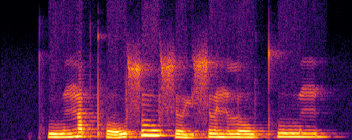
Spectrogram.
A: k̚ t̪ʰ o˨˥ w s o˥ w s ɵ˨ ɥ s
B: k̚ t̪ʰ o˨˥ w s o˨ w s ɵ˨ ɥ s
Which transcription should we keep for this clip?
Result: A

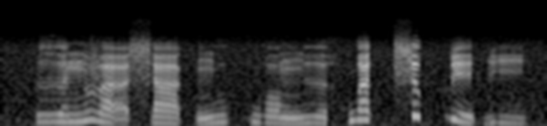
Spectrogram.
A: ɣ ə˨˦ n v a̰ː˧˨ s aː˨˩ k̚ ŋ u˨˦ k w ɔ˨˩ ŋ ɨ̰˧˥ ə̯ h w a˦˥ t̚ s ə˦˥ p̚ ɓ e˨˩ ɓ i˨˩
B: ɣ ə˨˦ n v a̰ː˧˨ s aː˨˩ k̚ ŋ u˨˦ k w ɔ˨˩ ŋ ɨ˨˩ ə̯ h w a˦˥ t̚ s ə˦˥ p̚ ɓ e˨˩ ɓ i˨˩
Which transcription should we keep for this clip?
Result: B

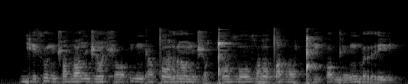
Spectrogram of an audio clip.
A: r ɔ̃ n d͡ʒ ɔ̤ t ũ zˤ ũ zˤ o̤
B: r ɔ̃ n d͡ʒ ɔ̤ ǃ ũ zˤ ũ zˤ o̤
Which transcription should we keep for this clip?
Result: B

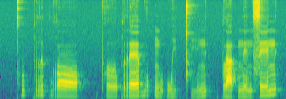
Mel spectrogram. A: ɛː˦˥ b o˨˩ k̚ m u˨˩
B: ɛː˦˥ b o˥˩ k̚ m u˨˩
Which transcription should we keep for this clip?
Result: B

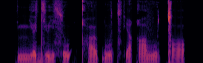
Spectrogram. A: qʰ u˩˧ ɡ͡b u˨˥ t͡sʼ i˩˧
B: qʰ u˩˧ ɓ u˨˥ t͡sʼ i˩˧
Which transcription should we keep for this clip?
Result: B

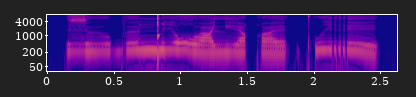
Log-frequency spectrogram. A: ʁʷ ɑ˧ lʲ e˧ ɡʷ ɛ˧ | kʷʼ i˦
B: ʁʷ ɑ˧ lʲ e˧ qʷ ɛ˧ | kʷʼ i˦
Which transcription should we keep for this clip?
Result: B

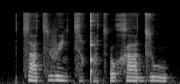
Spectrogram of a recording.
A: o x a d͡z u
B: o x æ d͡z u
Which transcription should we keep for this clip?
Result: A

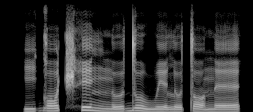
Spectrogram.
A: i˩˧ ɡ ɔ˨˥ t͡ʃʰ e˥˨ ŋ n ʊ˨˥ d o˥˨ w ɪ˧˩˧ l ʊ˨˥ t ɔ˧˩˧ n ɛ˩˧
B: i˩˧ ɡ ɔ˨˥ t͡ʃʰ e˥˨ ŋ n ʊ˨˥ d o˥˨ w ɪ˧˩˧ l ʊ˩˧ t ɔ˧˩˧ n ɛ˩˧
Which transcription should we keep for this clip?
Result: B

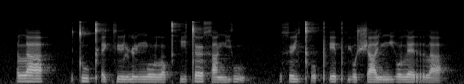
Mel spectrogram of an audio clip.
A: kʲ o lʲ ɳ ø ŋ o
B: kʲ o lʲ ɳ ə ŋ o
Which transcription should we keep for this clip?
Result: A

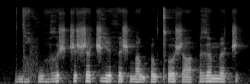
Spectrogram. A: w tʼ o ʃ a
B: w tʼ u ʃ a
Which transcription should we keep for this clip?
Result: A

